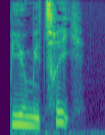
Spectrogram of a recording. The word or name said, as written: biometri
